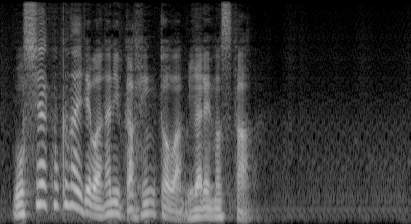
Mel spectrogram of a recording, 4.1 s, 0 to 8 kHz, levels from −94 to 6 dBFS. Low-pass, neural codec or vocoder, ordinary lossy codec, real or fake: none; codec, 16 kHz, 1 kbps, FunCodec, trained on Chinese and English, 50 frames a second; none; fake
